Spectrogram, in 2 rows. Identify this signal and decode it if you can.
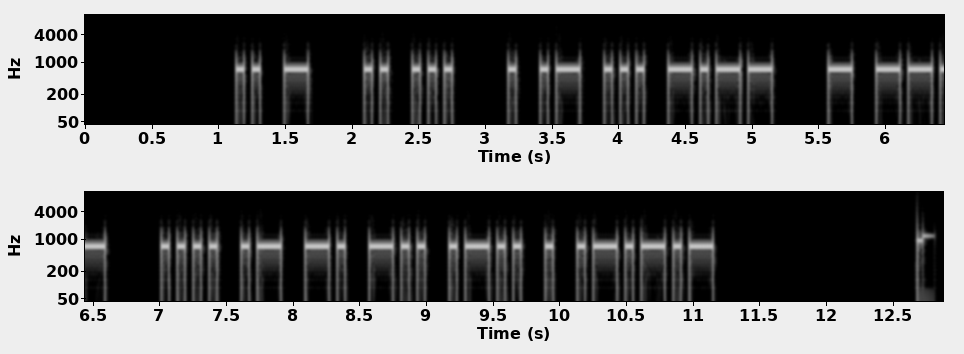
Morse code, heard as a keyed tone, about 20 wpm, 700 Hz. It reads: IT IS EASY TO HANDLE.
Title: Sentences from Top 1100 Words 20wpm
